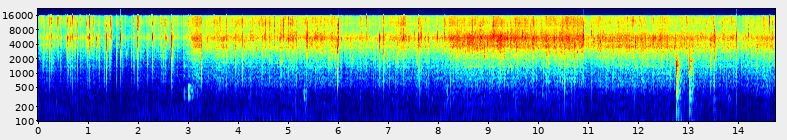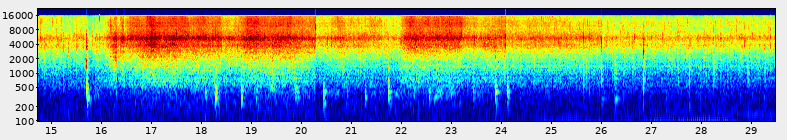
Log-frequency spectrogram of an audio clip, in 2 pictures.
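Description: Chopped onions, green chillies and garlic sizzling in hot oil in a wok, with scattered knocks from stirring. The sizzle grows louder partway through as tomatoes and curry leaves join the pan, and is loudest for several seconds around the middle.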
